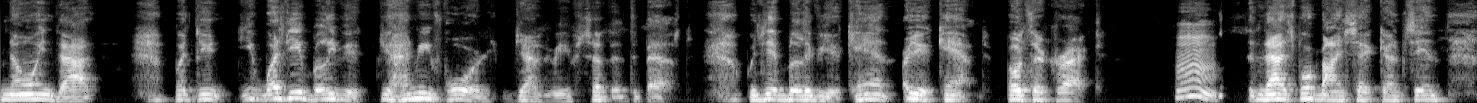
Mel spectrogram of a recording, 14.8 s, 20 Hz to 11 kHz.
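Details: Adult male stroke survivor about 15 years after stroke and brain injury, half paralysed and using a wheelchair, previously mute, with an ongoing speech deficit; aphasia after stroke.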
